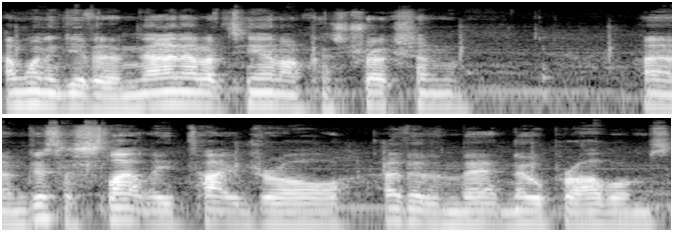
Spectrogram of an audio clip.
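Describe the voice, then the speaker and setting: A man speaks at a moderate pace and a medium pitch, his intonation flat and monotone. Music plays in the background. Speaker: cigar reviewer. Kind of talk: product review monologue. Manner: halting with many fillers.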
